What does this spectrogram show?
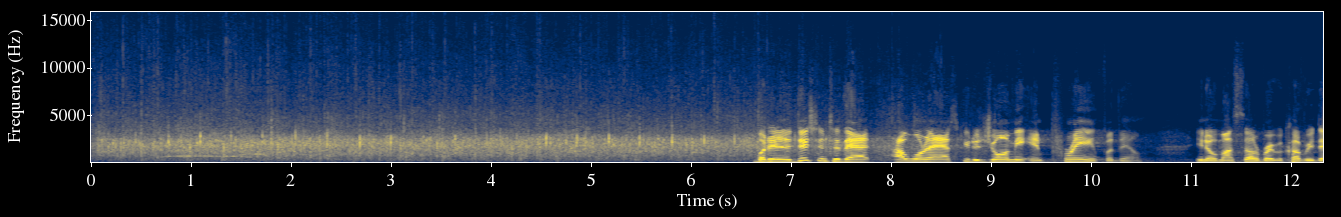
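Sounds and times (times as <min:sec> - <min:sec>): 
audience applause: 0:00.0 - 0:09.2
speech: 0:06.6 - 0:12.3.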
